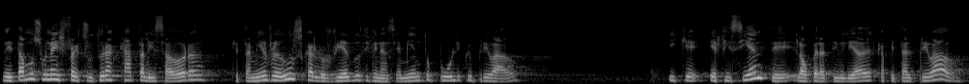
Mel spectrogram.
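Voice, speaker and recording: In a high, darkish-toned voice, a man from Costa Rica presents fairly quickly at a conference, earnest and pressing as he asks for the next slide. The hall gives the recording a long reverb.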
